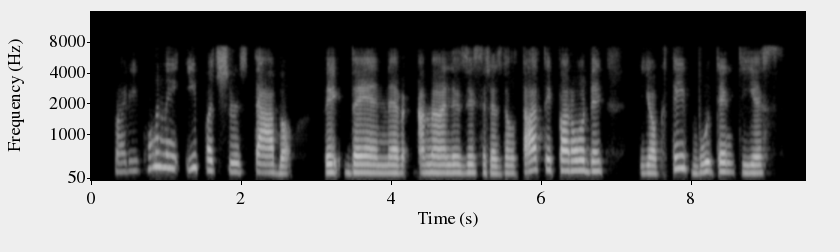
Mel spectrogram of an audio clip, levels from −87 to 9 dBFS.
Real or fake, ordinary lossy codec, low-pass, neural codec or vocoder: fake; MP3, 64 kbps; 7.2 kHz; codec, 16 kHz, 1.1 kbps, Voila-Tokenizer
